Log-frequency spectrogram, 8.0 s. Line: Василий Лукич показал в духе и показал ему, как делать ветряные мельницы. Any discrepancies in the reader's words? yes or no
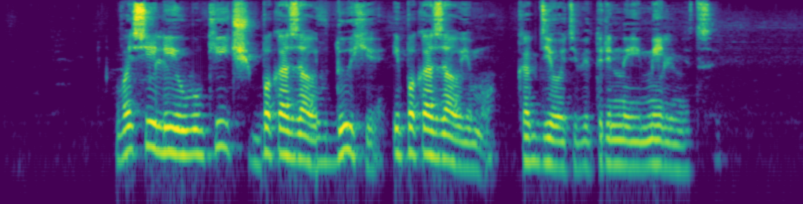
no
